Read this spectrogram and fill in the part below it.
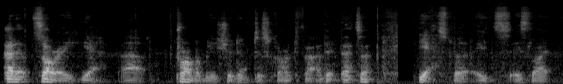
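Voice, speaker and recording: A man narrating as dungeon master in a casual, hesitant way, with many pauses and fillers. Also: deep voice, a little hiss or hum. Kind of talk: narrating a tabletop game.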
